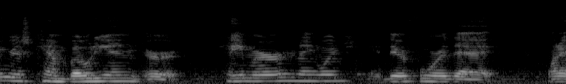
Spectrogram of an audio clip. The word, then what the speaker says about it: Khmer: can't pronounce that name it says the k and i will struggle with it it's k-mer it's cable language so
